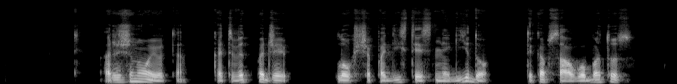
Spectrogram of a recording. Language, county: Lithuanian, Marijampolė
